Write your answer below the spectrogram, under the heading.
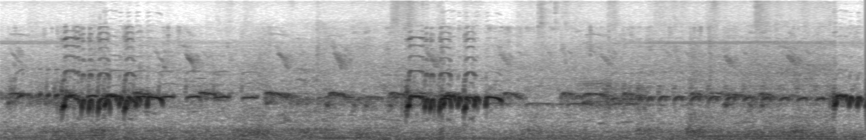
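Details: Constantly calling local zebra dove with a big voice, used to lure other zebra doves into replying. Repeated phrases of quick clipped coos run into long, steady trilling stretches over faint low background noise.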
